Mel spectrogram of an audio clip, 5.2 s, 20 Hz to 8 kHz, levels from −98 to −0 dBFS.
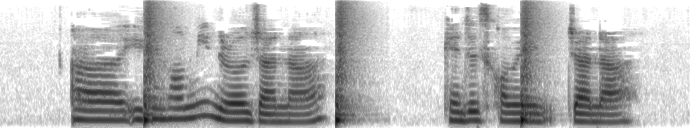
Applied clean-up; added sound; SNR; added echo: none; Snare drum; -3 dB; none.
